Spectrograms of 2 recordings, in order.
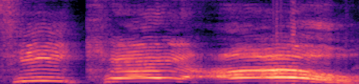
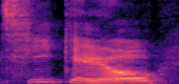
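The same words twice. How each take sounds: First: It is said loudly. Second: It is said at normal volume.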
